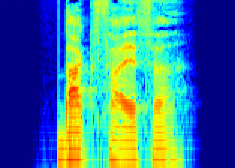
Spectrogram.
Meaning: slap in the face
- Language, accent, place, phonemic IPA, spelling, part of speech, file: German, Germany, Berlin, /ˈbakˌpfaɪ̯fə/, Backpfeife, noun, De-Backpfeife.ogg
